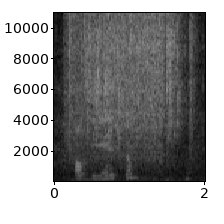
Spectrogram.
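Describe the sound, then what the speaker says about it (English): A tap runs steadily into a sink with splashing and clinking as a spoon is rinsed, a voice faintly mixed in underneath. "let me rinse this spoon"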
